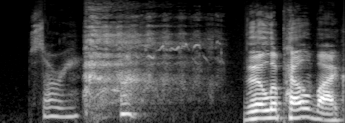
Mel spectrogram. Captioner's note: wheeze-laughs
